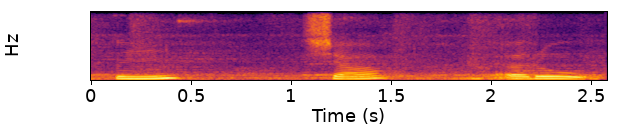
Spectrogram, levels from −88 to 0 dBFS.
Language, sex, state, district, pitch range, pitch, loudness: Telugu, female, Andhra Pradesh, Sri Satya Sai, 230-280 Hz, 255 Hz, -13 LUFS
